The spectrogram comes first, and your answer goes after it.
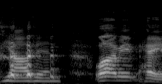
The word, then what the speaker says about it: Yavin: to ignore that one for saying yawin instead of Yavin okay okay it's Yavin it's Yavin well I mean hey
